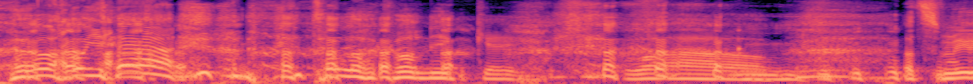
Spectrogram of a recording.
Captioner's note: rires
